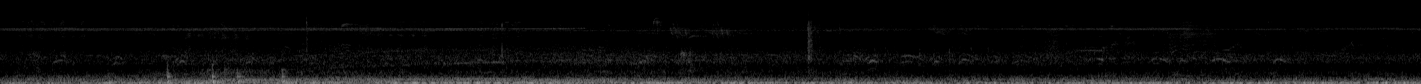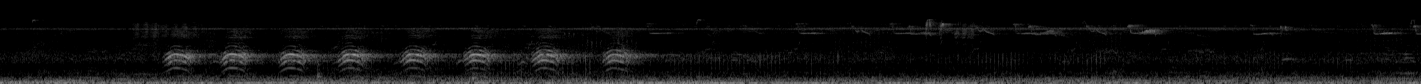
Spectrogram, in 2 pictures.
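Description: A bird calling about eight times in quick succession, a little past halfway through. Underneath are a steady low rumble and a faint steady high-pitched tone.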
